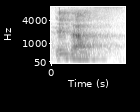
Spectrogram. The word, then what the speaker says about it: edad: Eles falam, por exemplo, edad. Tá vendo? Edad. Coloca a língua entre os dentes como se fosse um som de S.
